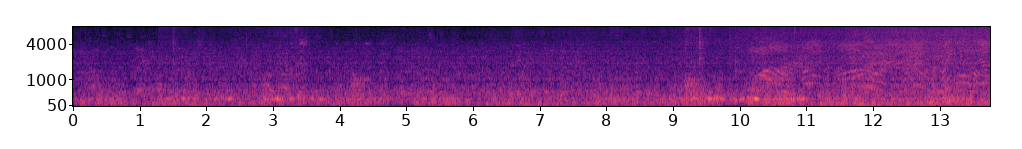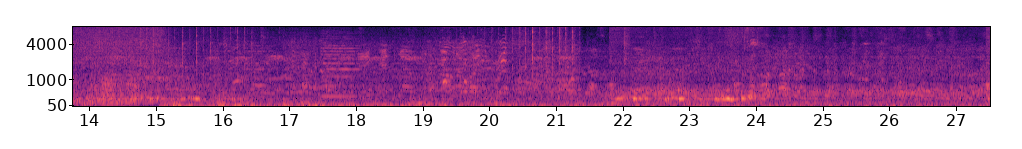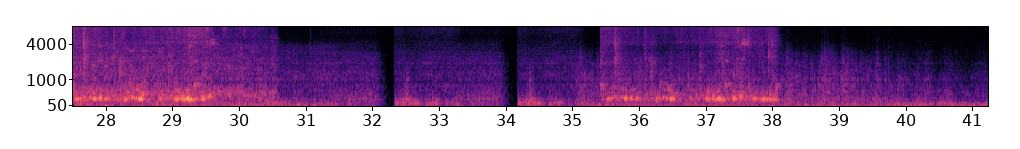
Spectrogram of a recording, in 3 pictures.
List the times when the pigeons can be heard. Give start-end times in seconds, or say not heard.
1.2-3.9, 9.2-11.1, 14.6-16.4, 21.8-24.1, 27.4-29.6, 35.4-38.1.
